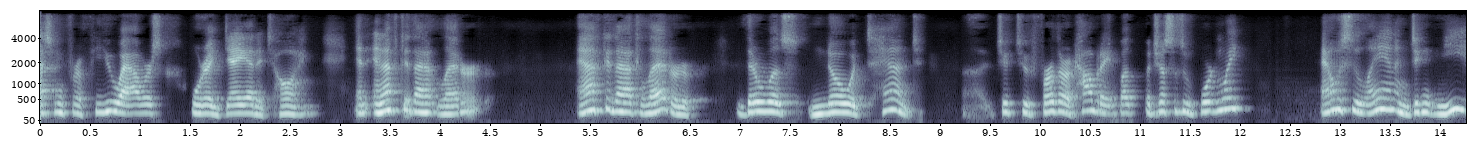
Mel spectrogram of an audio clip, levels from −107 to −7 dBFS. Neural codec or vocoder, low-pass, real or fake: codec, 24 kHz, 0.9 kbps, WavTokenizer, large speech release; 7.2 kHz; fake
